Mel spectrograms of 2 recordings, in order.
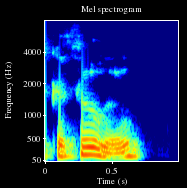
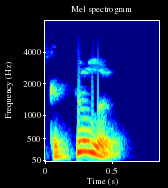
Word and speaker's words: Cthulhu: And I mentioned Cthulhu, and he said, No, no, that's wrong. That's not how I said it. I don't remember how I said it. And he said it correctly for me. He said, It's pronounced Cthulhu. So I was, you know, young and cocky and stupid. And I said, Well, how do you know that's how it's pronounced? And he said, I asked Lovecraft.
